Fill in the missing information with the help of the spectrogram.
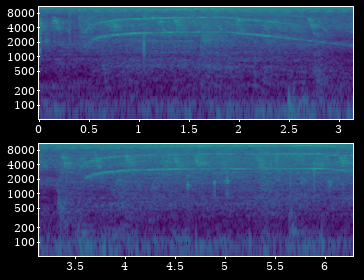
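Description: Puppy whining: two long, high-pitched whines, each rising and then slowly falling, while it play-fights with an older dog. A steady low rumble lies underneath.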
